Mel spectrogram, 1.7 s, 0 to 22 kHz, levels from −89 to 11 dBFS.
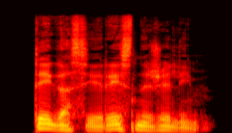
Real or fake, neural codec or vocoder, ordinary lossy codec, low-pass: real; none; none; 14.4 kHz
